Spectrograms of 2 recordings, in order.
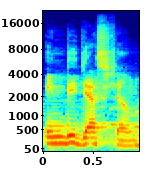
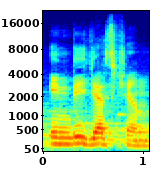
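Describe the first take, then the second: Both takes have the same delivery.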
